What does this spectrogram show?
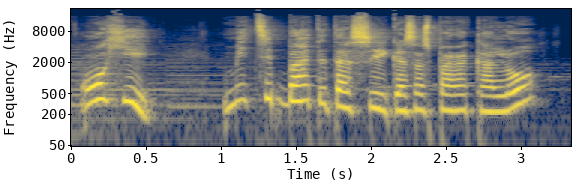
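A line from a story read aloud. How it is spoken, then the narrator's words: Shout, near tears. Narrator (Greek): φώναξε η φράουλα στα πουλιά, ενώ ήταν έτοιμη να κλάψει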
